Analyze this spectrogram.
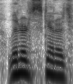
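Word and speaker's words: Lynyrd Skynyrd: Do you know Leonard Skannard's first album was called Pronounced Leonard Skannard, and I thought it'd be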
